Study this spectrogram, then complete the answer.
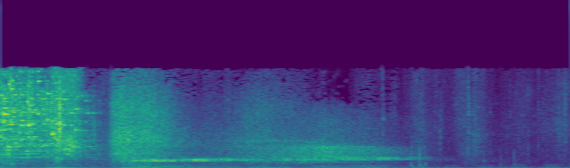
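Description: A bowstring twangs as an arrow is shot, followed by a ringing whoosh.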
